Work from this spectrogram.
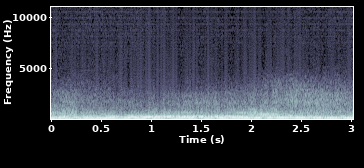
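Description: A Datsun 1600 rally car engine drones steadily and loudly close by, pitch rising gradually under load and then easing slightly, a continuous rough rumble.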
